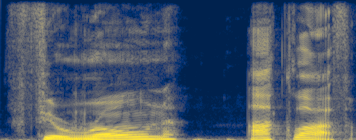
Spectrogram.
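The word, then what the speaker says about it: Pheeroan akLaff: My guest, if you're not familiar with him, Firon Akhlaf. I'm going to spell that P-H-E-E-R-O-A-N. Akhlaf. A-K capital L-A-F-F.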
